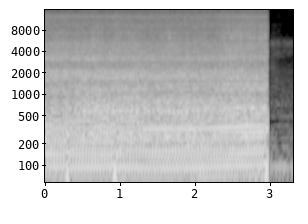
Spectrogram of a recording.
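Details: Snapper 4/22 vintage snowblower, small single-cylinder engine after repair of broken impeller and blown auger gearbox and bearings, with throttle linkage freed: runs at a steady, even speed, no surging or over-revving, then shuts off cleanly; normal running.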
